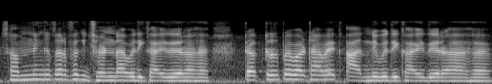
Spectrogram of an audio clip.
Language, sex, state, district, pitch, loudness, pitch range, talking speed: Hindi, male, Jharkhand, Garhwa, 180 Hz, -15 LUFS, 170-220 Hz, 255 wpm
